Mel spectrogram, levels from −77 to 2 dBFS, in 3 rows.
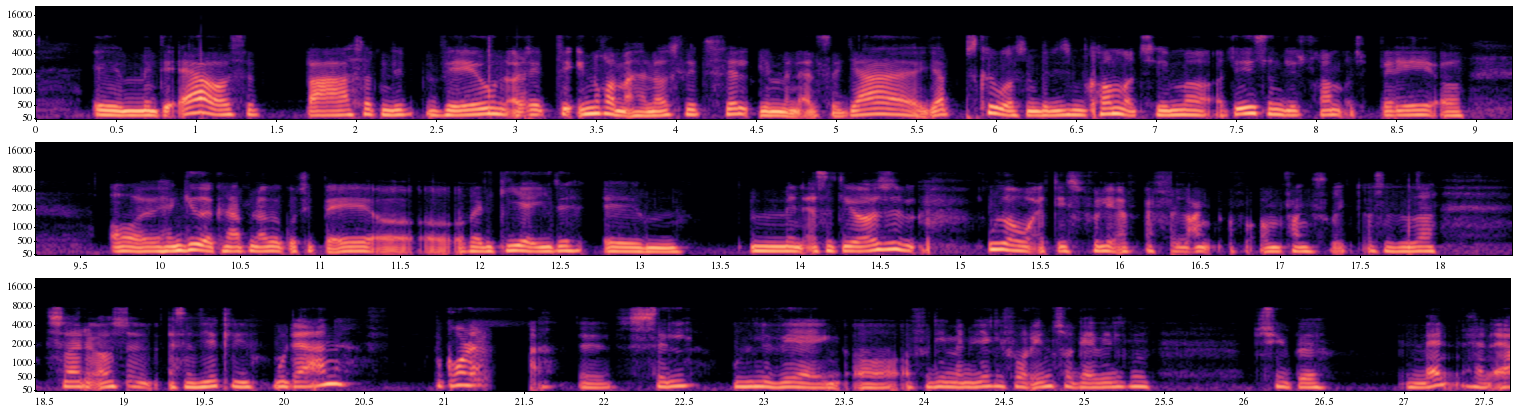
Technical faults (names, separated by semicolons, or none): channels drifting apart; loud pop; VoIP packet loss concealed by the speech codec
